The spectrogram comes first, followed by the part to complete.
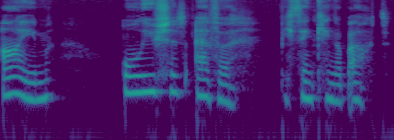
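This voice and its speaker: A woman playing an obsessive, possessive yandere ex-girlfriend in an improvised ASMR roleplay, speaking intimately and haltingly, often slipping into whispers. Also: medium pitch, darkish tone. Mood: coaxing, possessive. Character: obsessive, possessive yandere ex-girlfriend holding her captive lover.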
